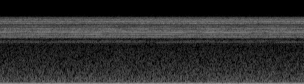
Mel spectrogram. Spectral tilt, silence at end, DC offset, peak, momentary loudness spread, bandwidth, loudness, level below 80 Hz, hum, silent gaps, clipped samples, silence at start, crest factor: 0.5 dB/octave; 0 s; 2%; -16 dBFS; 1 LU; 12 kHz; -26 LUFS; -48 dBFS; none; none; under 0.1%; 0 s; 14 dB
